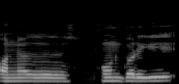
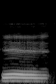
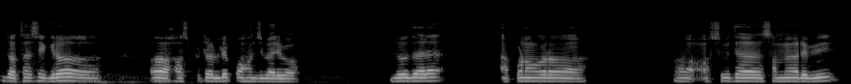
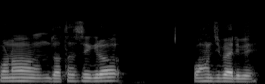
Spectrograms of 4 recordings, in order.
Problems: none marked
